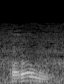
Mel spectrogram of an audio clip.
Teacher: جاءت فيها الهمزة متطرفة وقبلها واو زائدة، فيقف عليها حمزة قروء بواو مشددة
